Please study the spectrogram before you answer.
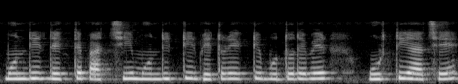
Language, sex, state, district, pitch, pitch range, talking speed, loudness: Bengali, female, West Bengal, North 24 Parganas, 255 Hz, 250-270 Hz, 115 wpm, -15 LUFS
